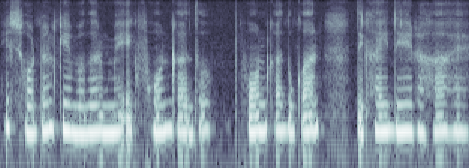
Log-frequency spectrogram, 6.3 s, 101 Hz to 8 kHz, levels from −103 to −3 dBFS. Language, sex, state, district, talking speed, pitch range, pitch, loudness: Hindi, female, Jharkhand, Palamu, 155 wpm, 255-275 Hz, 265 Hz, -17 LUFS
